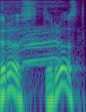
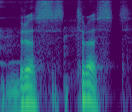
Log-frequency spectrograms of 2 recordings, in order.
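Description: First: "Bröströst" split as bröst-röst, slowly; corrected reading. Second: "Brösttröst" run together as bröst-tröst, comfort for the breast; muddled misreading. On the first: Shown as a demonstration. Quizmaster correcting the misread quiz word, slow corrected reading. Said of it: "kanske det står". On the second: Real, not acted. Quizmaster stumbling over the quiz word, muddled misreading. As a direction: misread "Brösttröst" with a t starting the second part.

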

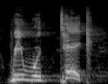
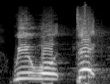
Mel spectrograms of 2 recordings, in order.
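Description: First: Said in the usual way. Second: Louder, ringing congregation reading. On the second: Shown as a demonstration. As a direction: call it out loud together. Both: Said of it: "Read it loud".

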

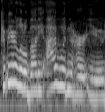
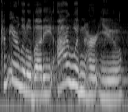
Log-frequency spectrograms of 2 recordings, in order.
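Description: First: Small weak coaxing. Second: A hint of a boy sweet-talking an animal; coaxing boy. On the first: Retold or imitated. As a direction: play it small and harmless to lure the tiger. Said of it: "makes himself just kinda small and weak and simple". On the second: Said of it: "he says this line where he goes".

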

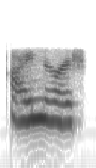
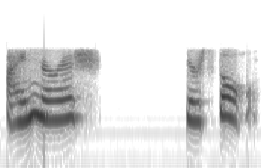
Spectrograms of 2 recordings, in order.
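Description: First: "I nourish" pressed firmly, then held; weight on "I nourish" before a break; stress on I NOURISH. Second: I nourish stressed, a pause, then your soul. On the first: Shown as a demonstration. Demonstrating how the voice stressed "I nourish". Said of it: "And it was said like that". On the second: Retold or imitated. Retelling the voice, emphasizing "I nourish" then pausing. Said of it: "the first two words were emphasized".

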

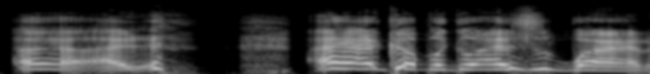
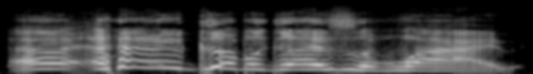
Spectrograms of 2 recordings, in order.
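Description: First: High, teary mock voice of his tipsy wife; imitating tipsy wife. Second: High teary mock voice breaking into a laugh; imitating tipsy wife, laughing. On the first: Husband mimicking his tipsy wife's confession. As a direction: whine it up high like she's had wine. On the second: Husband mimicking wife repeating her confession with a laugh.

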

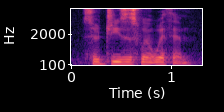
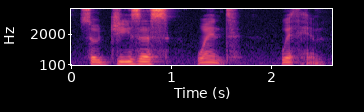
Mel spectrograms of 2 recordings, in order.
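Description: First: Said in the usual way. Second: Slow, weighty reading with stress on Jesus; preacher reads the verse slowly, leaning on Jesus; slow scripture reading. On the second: Shown as a demonstration. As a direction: read it slowly, lingering on Jesus. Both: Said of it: "it just says this".

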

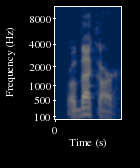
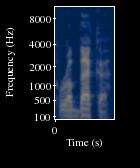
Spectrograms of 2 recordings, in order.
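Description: First: Rebecca with an R sound added at the end, Rebecker; Boston R on Rebecca. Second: Said in the usual way. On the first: Shown as a demonstration. Mocking the Boston accent, adds an R to Rebecca. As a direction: tack an R onto the end of Rebecca. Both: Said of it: "add the word, the letter R to words like Rebecca".

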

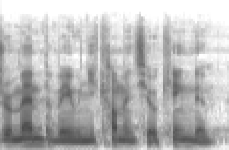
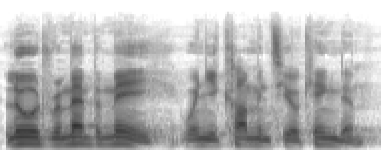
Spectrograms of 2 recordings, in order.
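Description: First: Much softer, quicker near-whisper plea; a faint last request, quick and soft; hushed plea. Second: Soft, hushed plea of a dying thief; moving plea. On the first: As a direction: breathe it out like a dying man. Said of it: "he just turns to Jesus and he says". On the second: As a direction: ask gently, almost breaking. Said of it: "turns to him very movingly and says". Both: Acted.

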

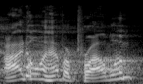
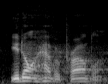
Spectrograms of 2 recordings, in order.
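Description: First: High, rising disbelieving question; incredulous echo. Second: Understated calm statement; lightly voiced God, matter-of-fact; God's reply. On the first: Retold or imitated. Husband quoting God back to him, incredulous. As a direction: throw the words back, voice climbing at the end. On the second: God correcting the distraught husband, quietly matter-of-fact. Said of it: "God said".

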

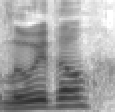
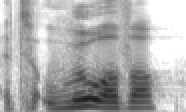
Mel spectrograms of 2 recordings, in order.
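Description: First: Louisville said as "Lou-ee-ville", every syllable clear; wrong pronunciation. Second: Louisville said as "Loo-uh-vul", the middle swallowed; local pronunciation. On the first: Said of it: "not pronounced Louisville". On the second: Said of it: "If you've ever been in the area". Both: Shown as a demonstration.

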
